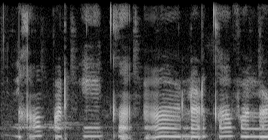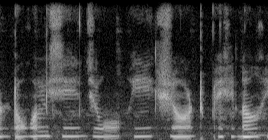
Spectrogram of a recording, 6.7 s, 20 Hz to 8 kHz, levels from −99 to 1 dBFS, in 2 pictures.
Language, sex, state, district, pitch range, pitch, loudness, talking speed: Hindi, female, Uttar Pradesh, Hamirpur, 230-245 Hz, 235 Hz, -28 LUFS, 115 wpm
